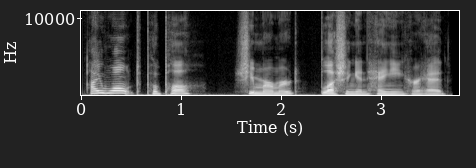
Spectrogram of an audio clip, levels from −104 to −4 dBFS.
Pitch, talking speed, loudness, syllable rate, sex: 180 Hz, 160 wpm, -21 LUFS, 5.0 syllables/s, female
